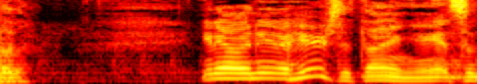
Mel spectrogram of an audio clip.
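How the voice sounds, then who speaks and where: A man with lively, bouncing intonation. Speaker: radio talk show host. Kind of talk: live talk radio monologue. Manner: casual, conversational, rambling.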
